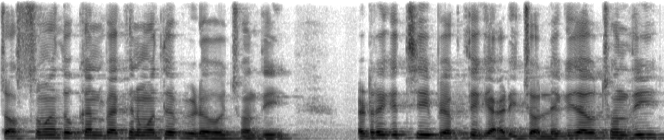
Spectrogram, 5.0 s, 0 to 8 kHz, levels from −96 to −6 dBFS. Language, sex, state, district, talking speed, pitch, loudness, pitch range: Odia, male, Odisha, Nuapada, 145 wpm, 150 Hz, -13 LUFS, 120-155 Hz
